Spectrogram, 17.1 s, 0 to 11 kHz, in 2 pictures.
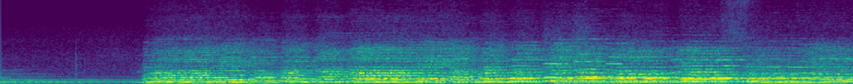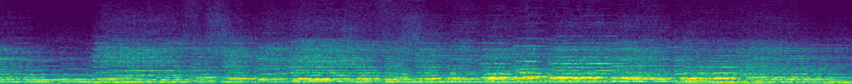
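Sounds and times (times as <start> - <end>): children's choir singing a carol: 1.4 - 17.0
flutes: 4.4 - 17.0.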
